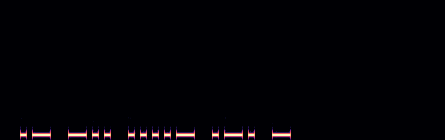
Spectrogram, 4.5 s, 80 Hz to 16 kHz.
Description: Morse code, heard as a keyed tone, about 21 wpm, 700 Hz. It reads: AD4RT
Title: USA Callsign DE Callsign 20wpm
